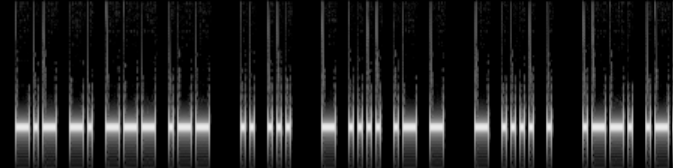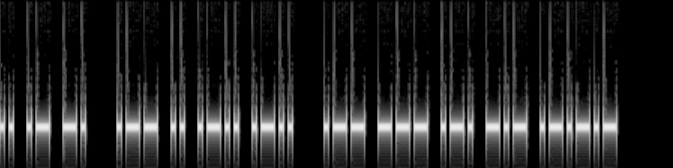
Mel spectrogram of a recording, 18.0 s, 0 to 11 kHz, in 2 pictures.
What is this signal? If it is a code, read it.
Morse code, heard as a keyed tone, about 20 wpm, 700 Hz. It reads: KNOW IS THAT THE PLAN WILL WORK.
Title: Sentences with 7-Word Phrases - 20wpm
